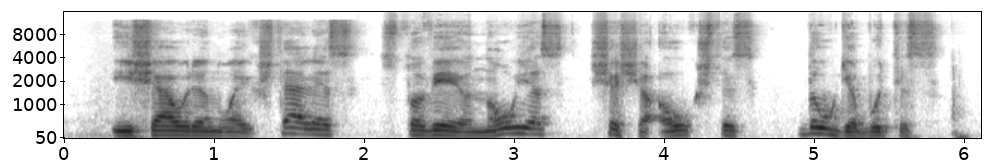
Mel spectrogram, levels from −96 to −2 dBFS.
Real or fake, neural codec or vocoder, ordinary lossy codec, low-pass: real; none; Opus, 24 kbps; 14.4 kHz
